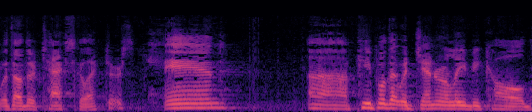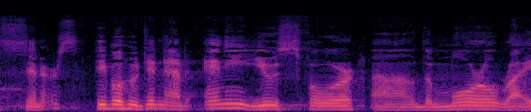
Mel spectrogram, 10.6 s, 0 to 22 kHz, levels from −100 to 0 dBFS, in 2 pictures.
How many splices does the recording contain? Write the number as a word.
three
